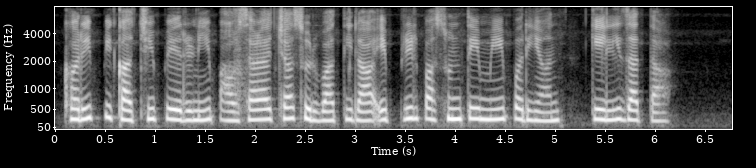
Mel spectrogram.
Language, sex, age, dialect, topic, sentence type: Marathi, female, 31-35, Southern Konkan, agriculture, statement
